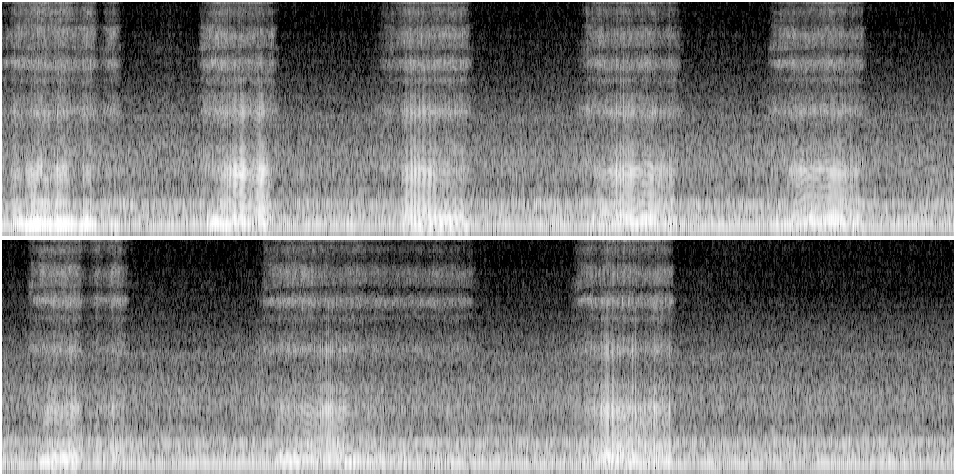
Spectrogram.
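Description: A man snoring heavily in deep sleep, mouth open, a loud rasping snore about every three seconds, over a steady low hum.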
